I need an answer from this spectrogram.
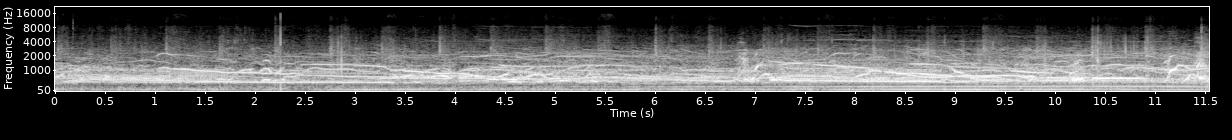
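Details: A chorus of sled dogs in Ilulissat, Greenland, howls together, many long wavering voices overlapping and sliding up and down.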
